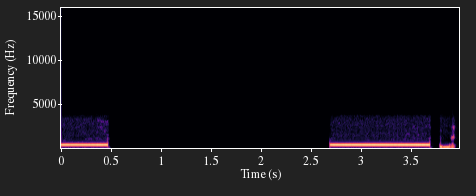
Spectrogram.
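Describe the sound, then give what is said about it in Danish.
A steady electronic ringback tone of an outgoing phone call sounds in two long pulses separated by a pause of silence, clear, ending abruptly with a brief click as the call connects. “der har jeg tænkt mig lige at prøve at give Andreas Steno, som lavede det her interview, et opkald”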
